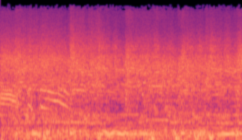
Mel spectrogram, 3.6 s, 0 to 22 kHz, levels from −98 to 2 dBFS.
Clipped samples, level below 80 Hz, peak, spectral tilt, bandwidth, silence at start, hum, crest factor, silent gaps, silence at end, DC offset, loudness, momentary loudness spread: under 0.1%; -26 dBFS; -2 dBFS; -3 dB/octave; 19 kHz; 0 s; none; 12 dB; none; 0 s; under 0.1%; -12 LUFS; 1 LU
